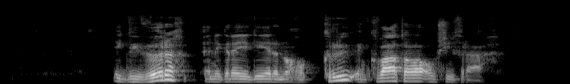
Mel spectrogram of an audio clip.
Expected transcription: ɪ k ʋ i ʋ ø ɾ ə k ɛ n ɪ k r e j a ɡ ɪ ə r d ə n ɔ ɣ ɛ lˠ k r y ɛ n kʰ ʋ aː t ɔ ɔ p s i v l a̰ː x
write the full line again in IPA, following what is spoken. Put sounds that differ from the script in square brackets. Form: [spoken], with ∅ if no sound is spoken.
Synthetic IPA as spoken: ɪ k ʋ i ʋ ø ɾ ə [x] ɛ n ɪ k r e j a ɡ ɪ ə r d ə n ɔ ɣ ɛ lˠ k r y ɛ n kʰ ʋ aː t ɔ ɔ p s i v [r] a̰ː x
